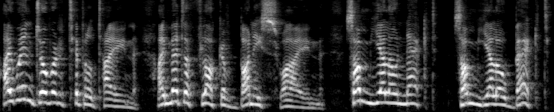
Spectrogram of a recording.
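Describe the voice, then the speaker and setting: A man's voice: very high voice, very animated, measured pace, pushed and bright, pitched above the performer's own voice, full character voice. A man voicing a cheeky, impertinent young squirrel from a storybook, chanting taunting rhymes in a sing-song way. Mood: playful, singing.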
